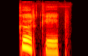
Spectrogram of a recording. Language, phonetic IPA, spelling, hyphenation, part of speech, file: Hungarian, [ˈkørkeːp], körkép, kör‧kép, noun, Hu-körkép.ogg
- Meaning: cyclorama (a continuous series of pictures in a circular room)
